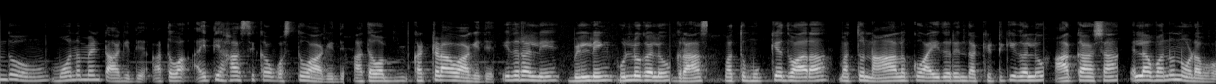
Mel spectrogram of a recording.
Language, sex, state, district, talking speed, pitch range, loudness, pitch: Kannada, male, Karnataka, Bellary, 115 wpm, 165-195 Hz, -18 LUFS, 180 Hz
